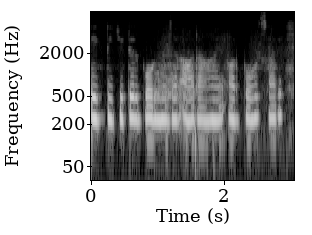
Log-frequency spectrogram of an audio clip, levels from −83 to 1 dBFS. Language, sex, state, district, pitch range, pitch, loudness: Hindi, female, Punjab, Fazilka, 230-240 Hz, 235 Hz, -26 LUFS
